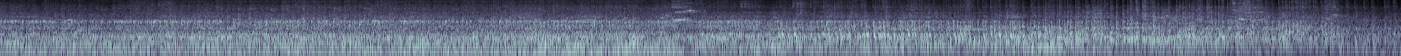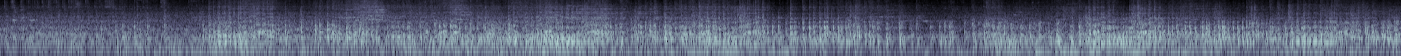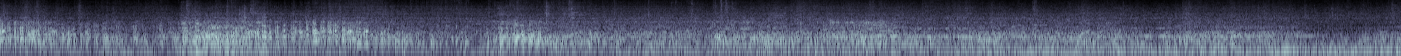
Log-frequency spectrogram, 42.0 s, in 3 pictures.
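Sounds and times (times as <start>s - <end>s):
diesel engine running: 0.0s - 9.6s
wheels rumbling on rails: 0.0s - 42.0s.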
